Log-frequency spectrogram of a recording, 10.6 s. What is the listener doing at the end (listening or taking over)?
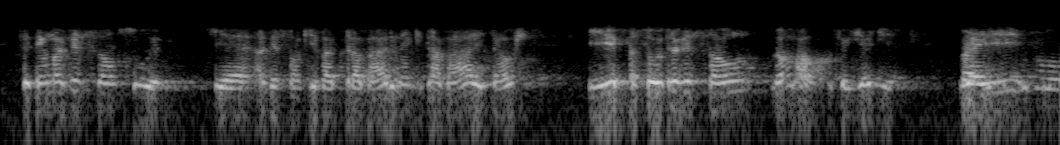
taking over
